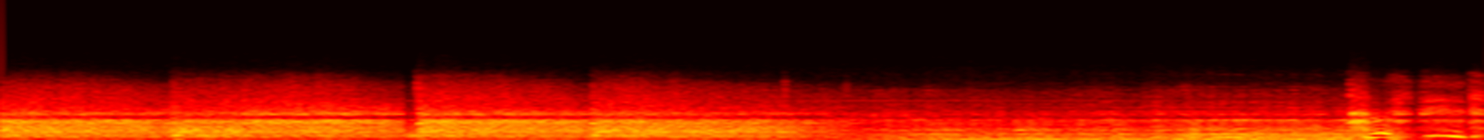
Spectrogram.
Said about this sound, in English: The next thing I heard was shots.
